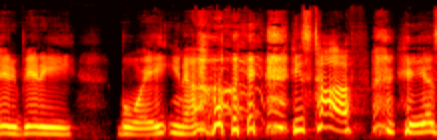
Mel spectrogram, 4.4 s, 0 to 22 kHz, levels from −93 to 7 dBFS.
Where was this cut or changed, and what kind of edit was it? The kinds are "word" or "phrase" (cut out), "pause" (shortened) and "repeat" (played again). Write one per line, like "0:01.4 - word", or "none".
none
